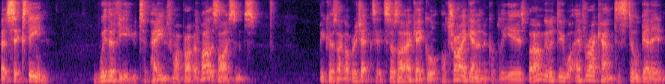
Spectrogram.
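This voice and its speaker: This man talks at a very fast pace with lively intonation. His voice is somewhat breathy. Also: medium pitch for a man. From Stoke-on-Trent, England (Potteries). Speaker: former military pilot, drone instructor. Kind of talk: interview. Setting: live video stream.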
